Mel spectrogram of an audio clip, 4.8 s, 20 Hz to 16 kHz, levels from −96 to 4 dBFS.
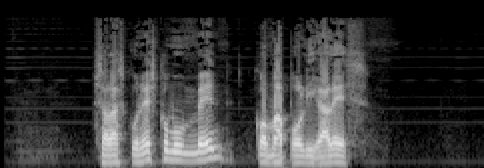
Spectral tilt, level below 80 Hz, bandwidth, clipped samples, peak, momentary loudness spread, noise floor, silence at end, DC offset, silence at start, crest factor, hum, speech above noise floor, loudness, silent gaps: -6.5 dB/octave; -54 dBFS; 11 kHz; under 0.1%; 0 dBFS; 7 LU; -73 dBFS; 1.25 s; under 0.1%; 0.95 s; 18 dB; none; 59 dB; -15 LUFS; none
